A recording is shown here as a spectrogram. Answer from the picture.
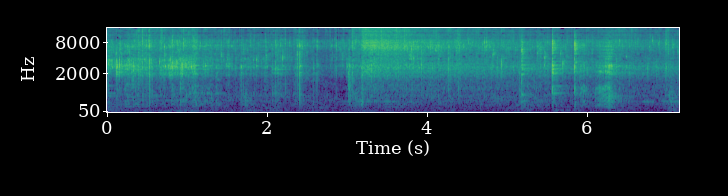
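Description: Fritters sizzling in shallow oil in a metal kadai, with a perforated metal spatula scraping and clicking against the pan a few times as they are turned. The sizzle swells about three seconds in.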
